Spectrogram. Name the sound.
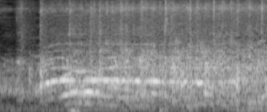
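applause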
